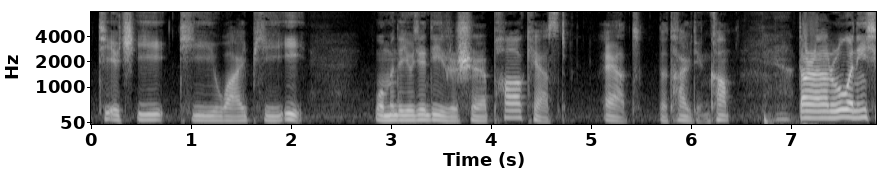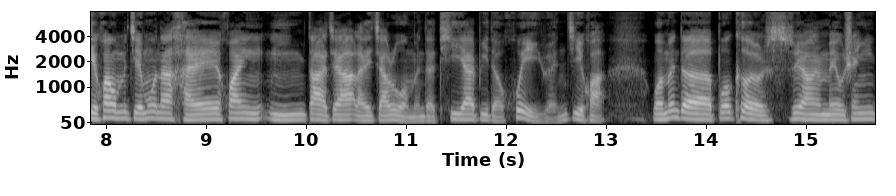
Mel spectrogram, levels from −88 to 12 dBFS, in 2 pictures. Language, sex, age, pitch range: Chinese, male, 20-39, 115-145 Hz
